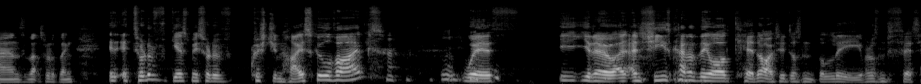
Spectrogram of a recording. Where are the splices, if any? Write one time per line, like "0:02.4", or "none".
none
